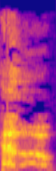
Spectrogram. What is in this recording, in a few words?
droid voice hello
